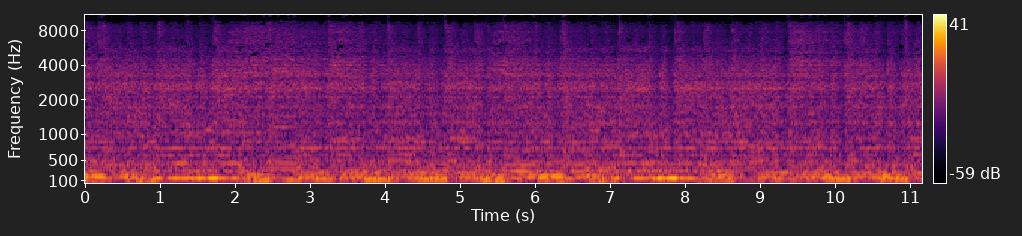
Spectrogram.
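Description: Gibson Les Paul Standard '50s electric guitar played with heavy distortion: a strummed heavy-metal rhythm riff of chugging low notes that change every half second or so.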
